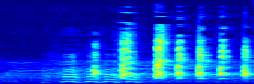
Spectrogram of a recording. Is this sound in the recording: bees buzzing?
no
